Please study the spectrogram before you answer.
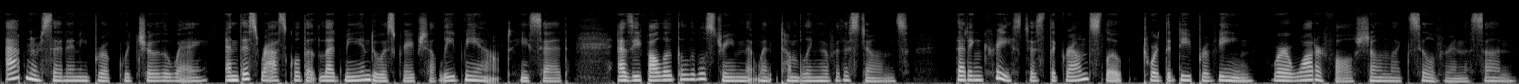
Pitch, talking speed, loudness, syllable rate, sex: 180 Hz, 215 wpm, -22 LUFS, 5.6 syllables/s, female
